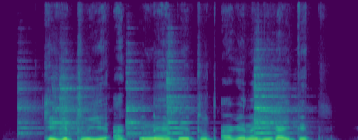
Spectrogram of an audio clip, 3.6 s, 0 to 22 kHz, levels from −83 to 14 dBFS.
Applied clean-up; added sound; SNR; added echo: none; Glass; 16 dB; none.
